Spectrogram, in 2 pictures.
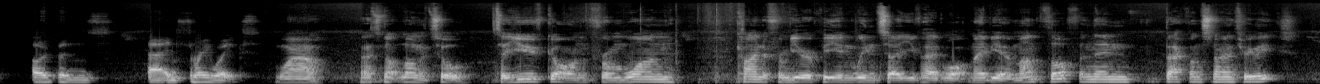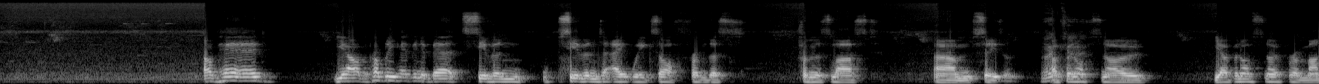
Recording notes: sorry for the strimming noise in the background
